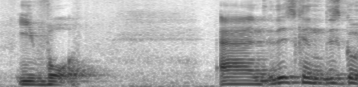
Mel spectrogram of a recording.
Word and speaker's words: его: yeah good or but we don't say year go we say evil because the because you know when those presents are together in Russia we pronounce the gut letter as over and because in a letter in a word like evil they always stressed the year will become here will sound like e so instead saying you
